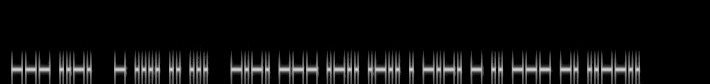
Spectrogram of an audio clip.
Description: Morse code, heard as a keyed tone, about 34 wpm, 700 Hz. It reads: OF THIS COLLECTION?
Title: Sentences from Top 1200 Words 35wpm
